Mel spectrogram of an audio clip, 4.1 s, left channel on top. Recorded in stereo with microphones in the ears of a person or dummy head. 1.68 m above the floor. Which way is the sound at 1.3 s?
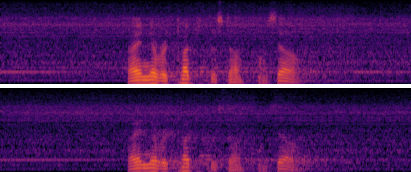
30° left (ahead or behind).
